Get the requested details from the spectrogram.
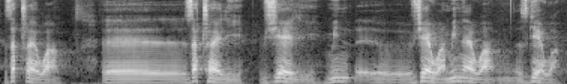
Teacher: Ми вимовляємо як «о», «зачав», «взяв», «мінув», «згів». А носове «ен» змінюється в «е».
